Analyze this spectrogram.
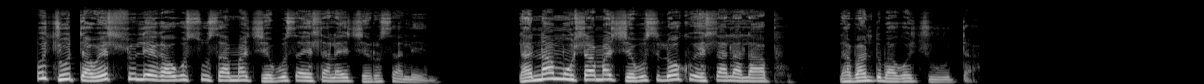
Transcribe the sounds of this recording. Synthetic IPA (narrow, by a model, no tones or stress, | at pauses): ud̥ʒ̥ʱud̥ʱaweɬulɛɣauɣususaːmad̥ʒ̥ʱeβusaɛɬalaɛd̥ʒ̥ʱeɾusalḛːmu | lanamuɬaːmad̥ʒ̥ʱeβusilokʰuɛɬalalapʰɔ̥ | laβantʼuβaɣod̥ʒ̥ʱuːd̥ʱa̰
